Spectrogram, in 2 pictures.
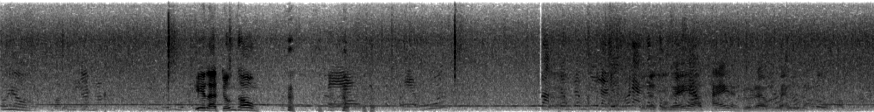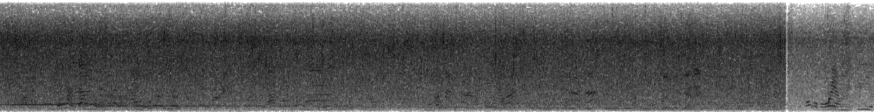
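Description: A shallow stream rushes and gurgles over rocks.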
